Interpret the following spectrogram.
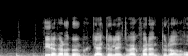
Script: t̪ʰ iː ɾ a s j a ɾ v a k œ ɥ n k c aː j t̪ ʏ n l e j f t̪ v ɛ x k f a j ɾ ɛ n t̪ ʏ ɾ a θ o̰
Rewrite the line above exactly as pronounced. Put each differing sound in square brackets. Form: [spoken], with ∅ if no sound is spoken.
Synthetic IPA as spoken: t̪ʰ iː ɾ a [f] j a ɾ [ð] a k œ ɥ [ŋ] k c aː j t̪ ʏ [∅] l e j [h] t̪ v ɛ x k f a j ɾ ɛ n t̪ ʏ ɾ a [ð] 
